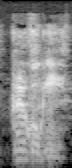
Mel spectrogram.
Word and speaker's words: bulgogi: This is the correct way to pronounce Korean food terms. Notu, it's bulgogi.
